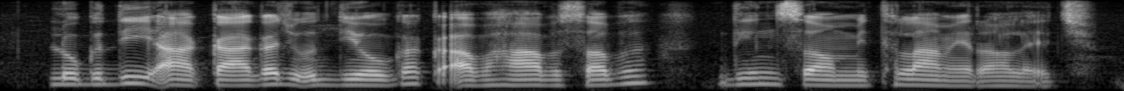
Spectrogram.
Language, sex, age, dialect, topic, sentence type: Maithili, male, 46-50, Southern/Standard, agriculture, statement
